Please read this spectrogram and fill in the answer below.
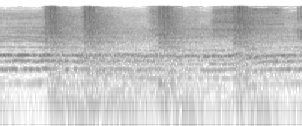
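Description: Background score of sustained choir-like voices holding a chord, the notes gliding to a new chord about one and a half seconds in, over a soft low pulse.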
